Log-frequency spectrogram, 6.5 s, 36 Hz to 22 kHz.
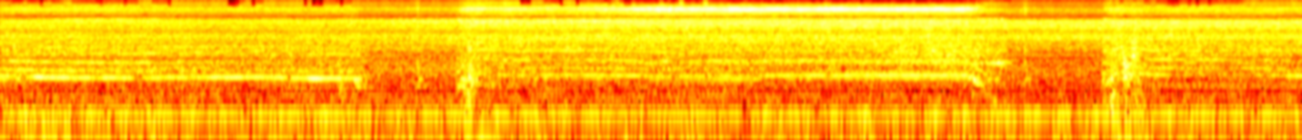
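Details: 2000 Saturn SL2 driver's-side power window tested with the switch handle temporarily reconnected, door panel off before reassembly: smooth steady motor whir as the glass travels, even pitch each pass, soft stop; normal operation.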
